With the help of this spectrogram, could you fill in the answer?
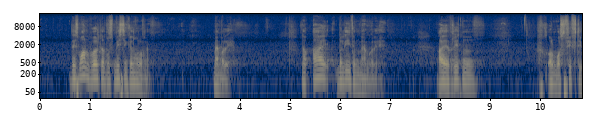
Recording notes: This audio podcast was recorded at the Academy of Achievement's 2007 Summit in Washington, D.C. In a wide-ranging address to the Academy's student delegates.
